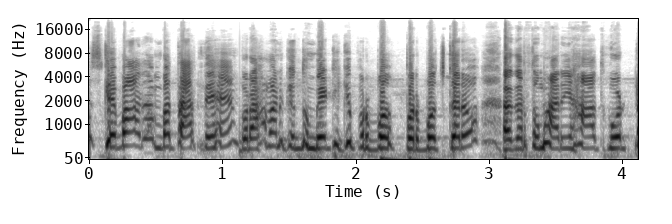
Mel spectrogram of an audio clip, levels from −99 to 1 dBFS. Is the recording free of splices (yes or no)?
no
